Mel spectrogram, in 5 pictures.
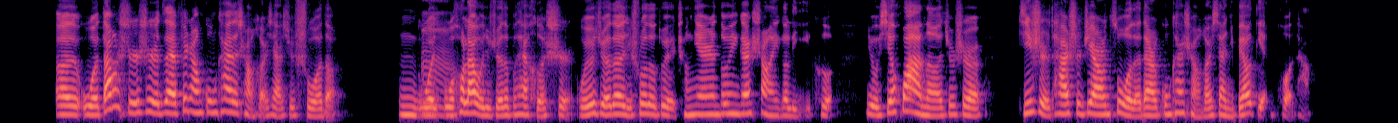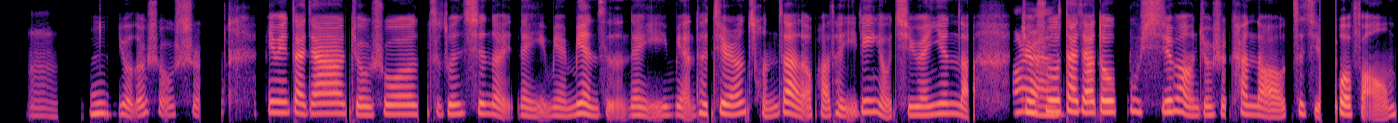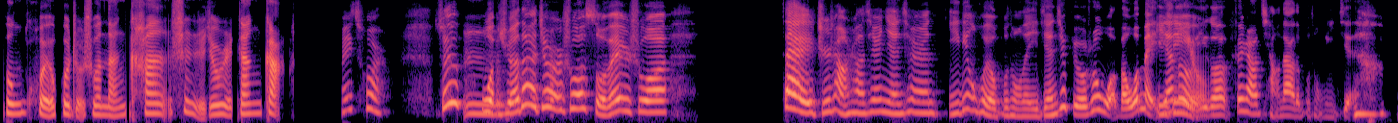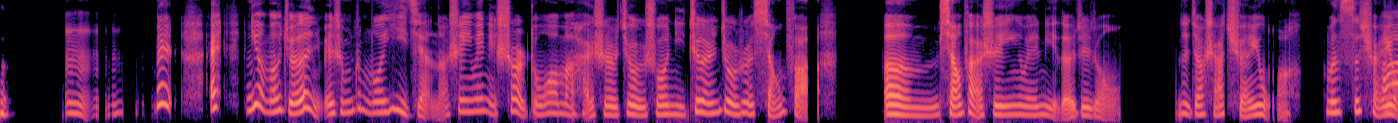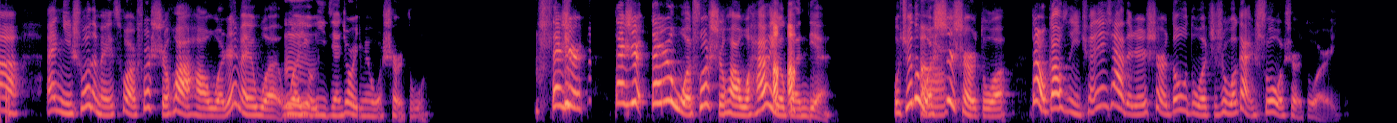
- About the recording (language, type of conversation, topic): Chinese, podcast, 怎么在工作场合表达不同意见而不失礼？
- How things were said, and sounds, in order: lip smack; other background noise; laugh; laugh; laugh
